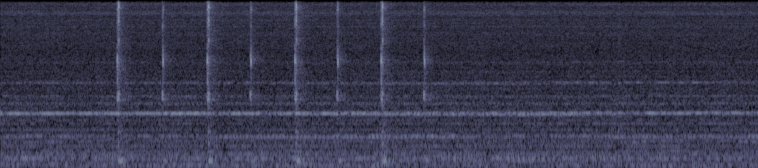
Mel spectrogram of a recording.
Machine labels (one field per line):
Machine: valve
